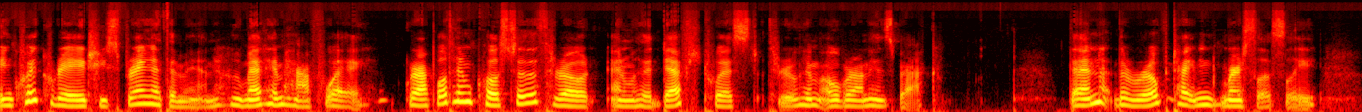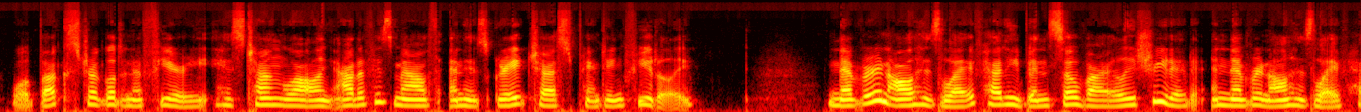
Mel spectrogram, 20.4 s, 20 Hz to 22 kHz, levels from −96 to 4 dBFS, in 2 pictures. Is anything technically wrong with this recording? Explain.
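Yes: throughout, the speech carries Opus compression artefacts, likely from low-rate hybrid-mode encoding fitting about 16 kbps. Its speech-oriented coding leaves voices muffled, hoarse and grainy; a spectrogram shows smeared, noise-filled bands up to 20.1 kHz.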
